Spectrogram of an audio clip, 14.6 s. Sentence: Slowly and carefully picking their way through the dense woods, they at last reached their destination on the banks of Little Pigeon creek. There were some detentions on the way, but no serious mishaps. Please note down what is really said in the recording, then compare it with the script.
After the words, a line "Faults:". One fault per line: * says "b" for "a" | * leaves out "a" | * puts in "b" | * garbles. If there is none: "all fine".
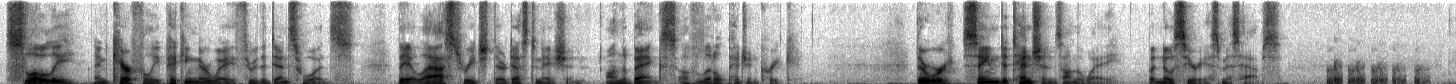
Slowly and carefully picking their way through the dense woods, they at last reached their destination on the banks of Little Pigeon creek. There were same detentions on the way, but no serious mishaps.
Faults:
* says "same" for "some"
